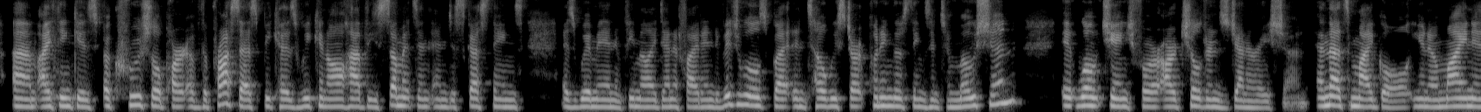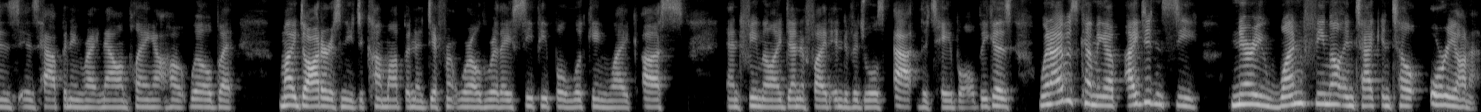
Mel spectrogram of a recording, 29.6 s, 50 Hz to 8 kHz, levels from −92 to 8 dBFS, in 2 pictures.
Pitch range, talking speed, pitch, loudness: 190-220 Hz, 205 wpm, 200 Hz, -28 LUFS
